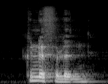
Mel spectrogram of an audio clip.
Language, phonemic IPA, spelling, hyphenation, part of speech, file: Dutch, /ˈknʏ.fə.lə(n)/, knuffelen, knuf‧fe‧len, verb, Nl-knuffelen.ogg
- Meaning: to cuddle, hug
